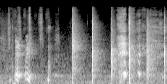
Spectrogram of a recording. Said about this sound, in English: I gotta give you that one. That's an applause from me personally.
